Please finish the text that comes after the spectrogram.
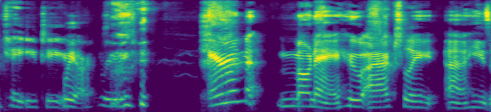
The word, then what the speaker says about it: Monet: because i was like what if it's like bonnet but it's not it's monet ashley gray britney hatton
